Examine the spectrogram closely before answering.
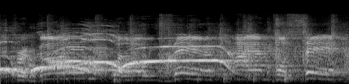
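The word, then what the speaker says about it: José: name for G but always there I am Jose not Jose I am this understood but not questioned enough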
